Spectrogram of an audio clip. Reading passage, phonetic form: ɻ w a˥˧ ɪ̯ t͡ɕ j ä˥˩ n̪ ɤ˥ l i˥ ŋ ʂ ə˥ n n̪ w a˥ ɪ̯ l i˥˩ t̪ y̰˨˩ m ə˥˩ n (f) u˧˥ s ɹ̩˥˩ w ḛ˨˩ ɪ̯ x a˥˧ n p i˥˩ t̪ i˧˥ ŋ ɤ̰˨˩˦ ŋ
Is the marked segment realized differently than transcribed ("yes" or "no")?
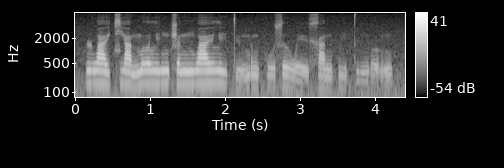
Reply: no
